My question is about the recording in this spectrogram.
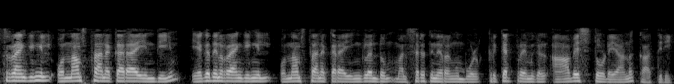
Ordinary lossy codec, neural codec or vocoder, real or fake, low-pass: none; none; real; 5.4 kHz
